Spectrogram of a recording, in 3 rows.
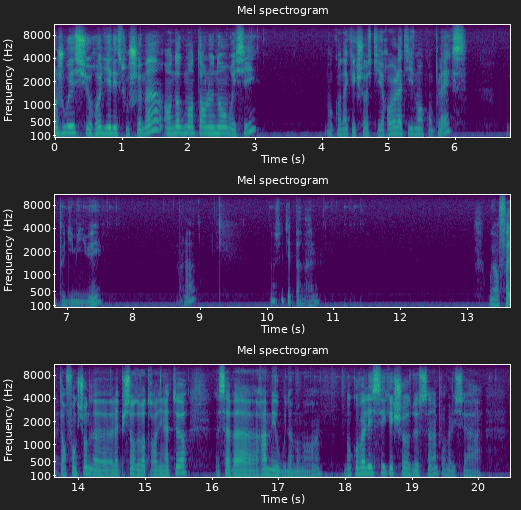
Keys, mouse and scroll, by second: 2.3-3.5 drag, 7.0-8.0 drag, 10.1 click, 11.0 click, 16.8 click, 17.2-18.4 drag, 20.2 click.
